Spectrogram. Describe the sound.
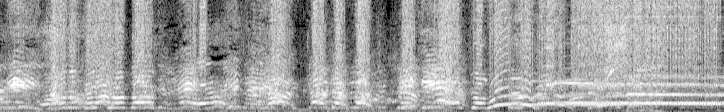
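A large crowd outside the White House cheers and screams loudly and continuously, many high-pitched voices overlapping in an excited roar, with shrill shrieks rising above the dense babble.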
